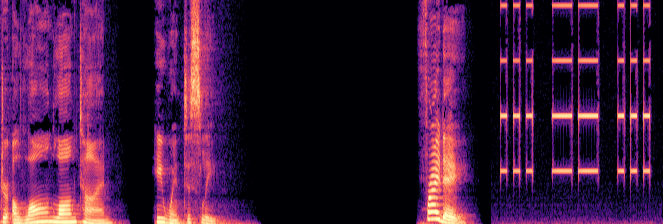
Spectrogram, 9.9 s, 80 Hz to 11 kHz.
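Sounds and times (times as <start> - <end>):
speech: 0.0 - 3.4, 6.3 - 7.0
electronic alarm clock beeping: 7.5 - 9.9.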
